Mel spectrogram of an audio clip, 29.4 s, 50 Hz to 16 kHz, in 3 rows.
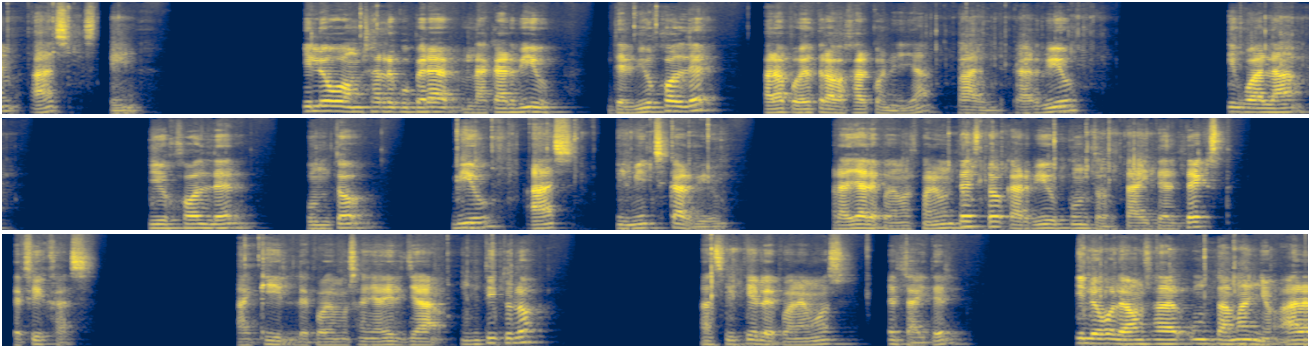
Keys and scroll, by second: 1.6 Return, 10.9 Return, 15.8 super+z, 18.1 Return, 26.2 Return.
